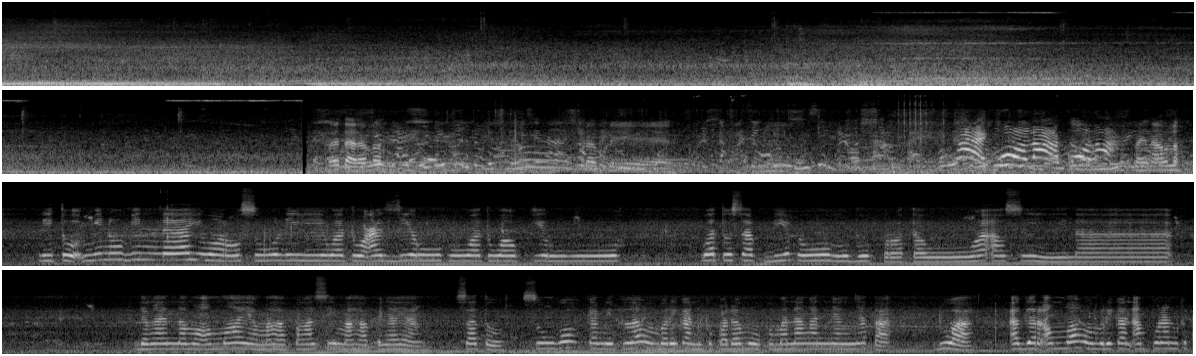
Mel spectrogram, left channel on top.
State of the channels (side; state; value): both; different; correlation 0.00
